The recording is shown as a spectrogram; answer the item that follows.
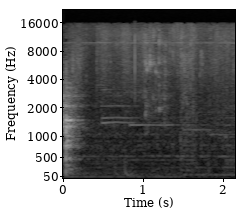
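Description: Water being poured into a pan of simmering tomato sauce, a faint, steady pouring sound, over quiet background music.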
